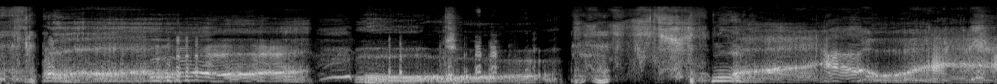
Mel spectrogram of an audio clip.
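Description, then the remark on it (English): A voice imitates a man's deep, rattling snoring that breaks into choking gurgles and strained grunts, loud, running nearly continuously with a couple of brief gasping pauses. “it'll be snoring, like deep, crazy snoring. And then it'll be like, this is the impression.”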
